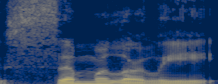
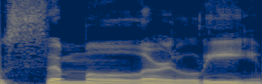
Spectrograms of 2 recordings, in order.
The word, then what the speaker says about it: similarly: So also I want to say similarly, it's even difficult for some people who speak English as a native language to pronounce correctly because you have to make sure your tongue comes out for each L sound.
